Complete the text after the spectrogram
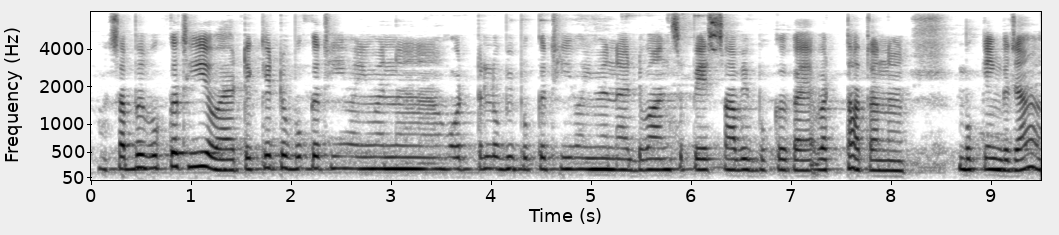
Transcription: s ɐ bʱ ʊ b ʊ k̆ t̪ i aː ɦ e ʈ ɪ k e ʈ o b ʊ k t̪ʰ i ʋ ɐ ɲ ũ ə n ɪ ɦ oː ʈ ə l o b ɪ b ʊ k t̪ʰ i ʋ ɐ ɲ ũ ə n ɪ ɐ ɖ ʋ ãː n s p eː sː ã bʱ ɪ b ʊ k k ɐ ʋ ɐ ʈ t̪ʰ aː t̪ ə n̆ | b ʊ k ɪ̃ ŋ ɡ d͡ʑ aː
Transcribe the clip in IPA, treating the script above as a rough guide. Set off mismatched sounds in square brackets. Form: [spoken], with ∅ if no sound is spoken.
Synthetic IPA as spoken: s ɐ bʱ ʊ b ʊ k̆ [t̪ʰ] i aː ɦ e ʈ ɪ k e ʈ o b ʊ k t̪ʰ i ʋ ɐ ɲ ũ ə n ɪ ɦ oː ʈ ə l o b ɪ b ʊ k t̪ʰ i ʋ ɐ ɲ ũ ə n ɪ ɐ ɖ ʋ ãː n s p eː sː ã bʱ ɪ b ʊ k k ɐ ʋ ɐ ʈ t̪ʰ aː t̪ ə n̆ | b ʊ k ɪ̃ ŋ ɡ d͡ʑ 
